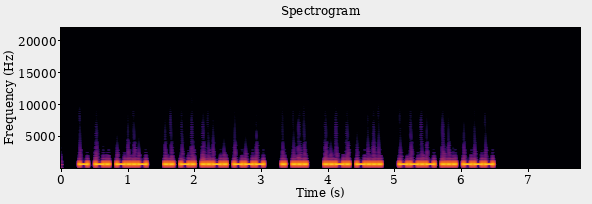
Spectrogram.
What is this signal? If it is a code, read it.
Morse code, heard as a keyed tone, about 28 wpm, 700 Hz. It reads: TNX INFO ES FB QSO
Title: Speed-Racing Common QSO Phrases - 30wpm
